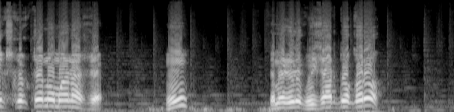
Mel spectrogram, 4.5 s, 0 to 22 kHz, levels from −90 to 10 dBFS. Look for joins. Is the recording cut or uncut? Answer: uncut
